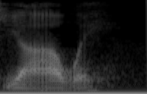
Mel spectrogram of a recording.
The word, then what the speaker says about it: Yahweh: It's unpronounceable. Jewish people would not pronounce it, but we would pronounce it as Yahweh.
